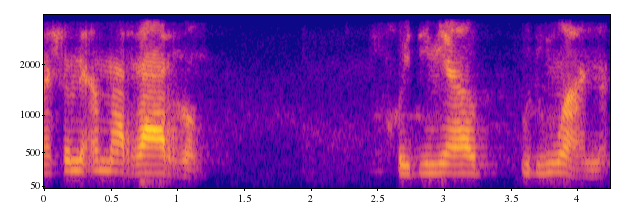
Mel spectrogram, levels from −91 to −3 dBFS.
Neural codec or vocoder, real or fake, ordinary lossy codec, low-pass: none; real; none; 3.6 kHz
